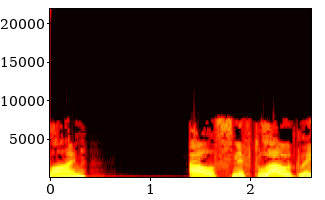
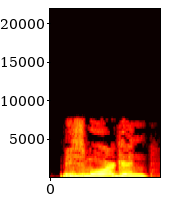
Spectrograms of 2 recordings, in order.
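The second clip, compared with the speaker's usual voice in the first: higher-pitched shout in Biz's voice; 6 semitones higher, 4 dB louder than usual. A narrator's reading. Biz to Morgan as she is hit by vertigo, shouting. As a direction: call out in alarm as the gargoyle. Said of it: "Biz shouted".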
